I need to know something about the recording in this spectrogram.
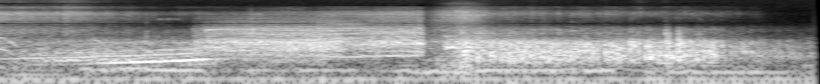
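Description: Cinematic sound effects from a video advert's soundtrack: a dense rushing noise with a rising tone in the first second, a brief break a little after two seconds, then fading near the end.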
